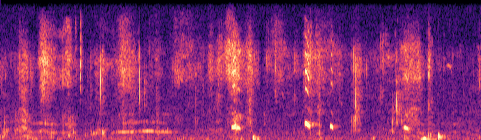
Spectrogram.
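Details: Nursing Golden Retriever puppies feeding from their mother indoors; brief high squeaks and thin whimpers come in short bursts over soft wet suckling and shuffling noises.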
